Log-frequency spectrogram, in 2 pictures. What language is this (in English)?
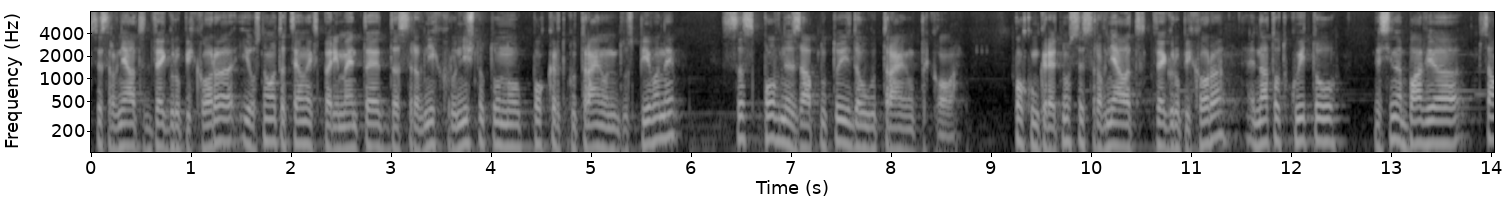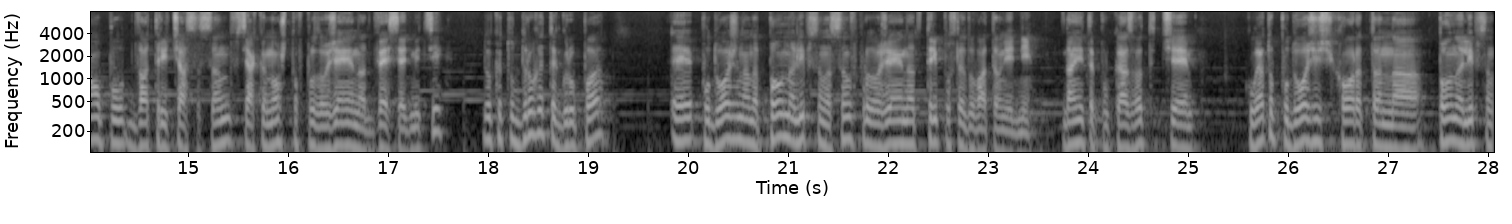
Bulgarian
